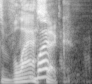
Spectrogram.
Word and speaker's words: Vlasic: But I thought it was Vlastic. – Elastic? – You what? Still said that wrong. It's Vlasic.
